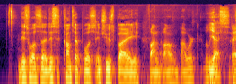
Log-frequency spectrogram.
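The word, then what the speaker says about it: Böhm-Bawerk: This concept was introduced by Von Baumbauerk, I believe.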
